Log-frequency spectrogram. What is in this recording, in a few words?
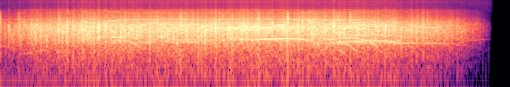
Applause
